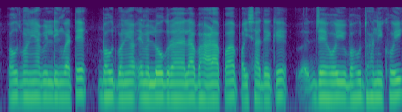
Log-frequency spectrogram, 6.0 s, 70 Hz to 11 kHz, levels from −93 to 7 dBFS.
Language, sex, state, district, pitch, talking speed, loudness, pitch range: Bhojpuri, male, Bihar, East Champaran, 135 Hz, 180 wpm, -26 LUFS, 135-140 Hz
